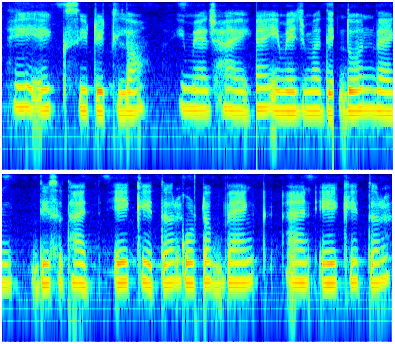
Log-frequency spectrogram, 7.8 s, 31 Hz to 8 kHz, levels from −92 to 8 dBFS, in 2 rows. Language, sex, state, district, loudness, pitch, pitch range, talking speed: Marathi, female, Maharashtra, Dhule, -28 LUFS, 215 Hz, 210-225 Hz, 160 wpm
